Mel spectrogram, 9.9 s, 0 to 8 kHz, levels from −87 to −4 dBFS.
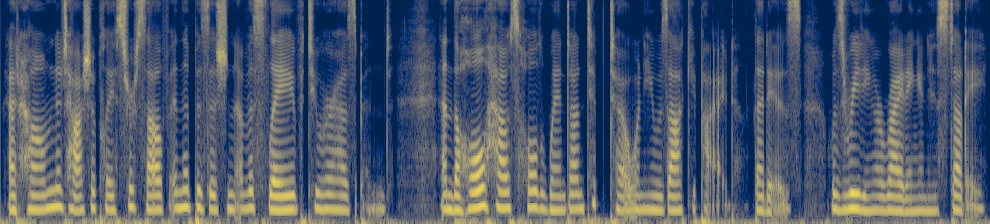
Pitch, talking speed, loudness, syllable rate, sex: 195 Hz, 200 wpm, -19 LUFS, 5.7 syllables/s, female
